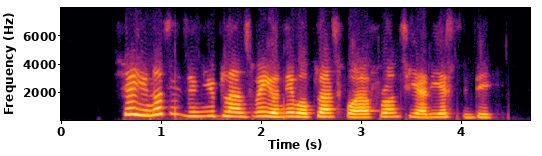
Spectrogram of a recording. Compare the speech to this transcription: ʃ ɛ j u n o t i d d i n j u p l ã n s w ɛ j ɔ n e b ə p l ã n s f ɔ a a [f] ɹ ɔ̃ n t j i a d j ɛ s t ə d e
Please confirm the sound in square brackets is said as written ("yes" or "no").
yes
